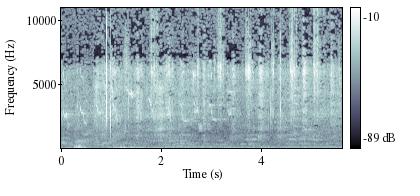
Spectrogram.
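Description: Birds chirping in the background with short, scattered chirps, over a low rumble of wind on the microphone. There is a sharp click about a second in.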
